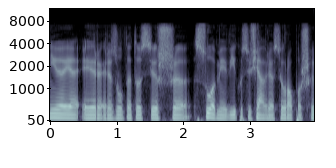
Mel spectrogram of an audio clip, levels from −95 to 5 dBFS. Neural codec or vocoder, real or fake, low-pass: none; real; 7.2 kHz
